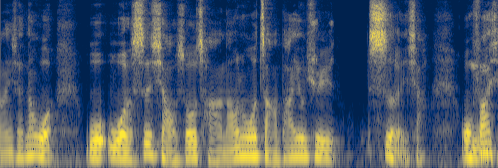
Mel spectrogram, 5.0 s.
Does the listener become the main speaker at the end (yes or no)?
no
